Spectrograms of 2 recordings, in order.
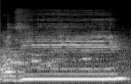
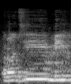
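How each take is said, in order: First: The vowel is long and the word stops on m. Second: The vowel is short and the word ends in -i. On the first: The reciter stops at this word. "আর থামলে রজিম মিমের মধ্যে এসে থেমে যাব" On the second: The reciter continues without stopping. "যদি না থামি যদি কাইনা করি তাহলে এক আলিফ টানতে হবে"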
